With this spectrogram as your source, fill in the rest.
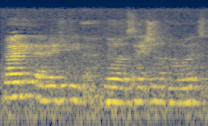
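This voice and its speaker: A polite male attendee offers measured, tactful feedback in a group session. His voice is slightly high, picked up from far off in a strongly reverberant room with noise behind it. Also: fairly even intonation. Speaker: training attendee giving feedback. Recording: echoey room, distant mic, background noise.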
